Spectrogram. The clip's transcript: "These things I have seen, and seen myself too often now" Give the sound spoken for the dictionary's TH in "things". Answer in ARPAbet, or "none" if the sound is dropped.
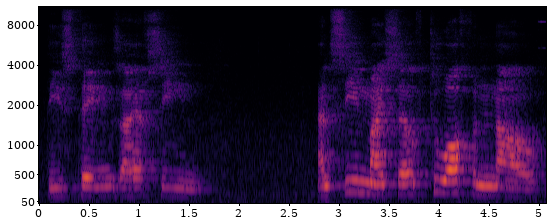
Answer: TH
